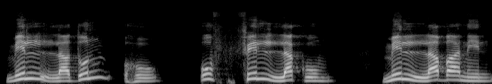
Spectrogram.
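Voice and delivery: মিল লাদুনহু, উফিল লাকুম, মিল লাবানিন slowly, doubled l held; pronunciation demo. Shown as a demonstration. Teacher showing the merged nun, slow model recitation. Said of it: "উচ্চারণটা কি কি হবে?".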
